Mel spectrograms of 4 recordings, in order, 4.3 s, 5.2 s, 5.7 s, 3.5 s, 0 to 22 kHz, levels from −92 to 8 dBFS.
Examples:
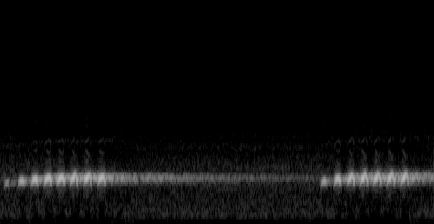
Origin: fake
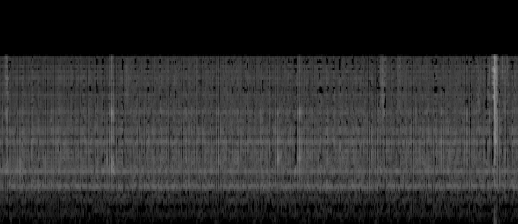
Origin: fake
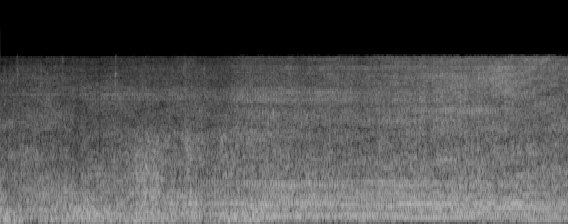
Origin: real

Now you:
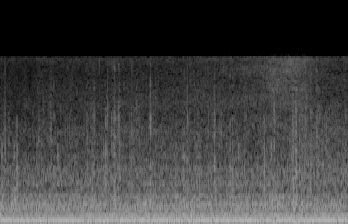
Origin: real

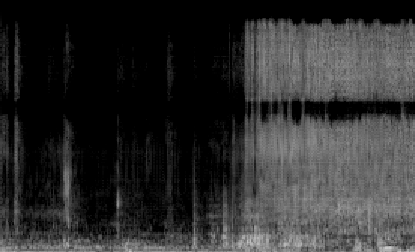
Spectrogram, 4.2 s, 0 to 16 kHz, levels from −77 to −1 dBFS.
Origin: fake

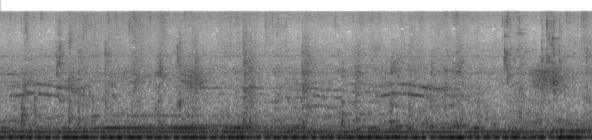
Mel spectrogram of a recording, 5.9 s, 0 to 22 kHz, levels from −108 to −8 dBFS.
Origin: real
